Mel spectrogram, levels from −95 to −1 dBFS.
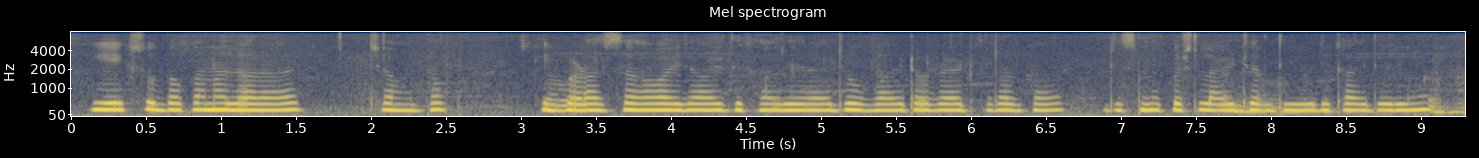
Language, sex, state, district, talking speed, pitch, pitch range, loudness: Hindi, female, Rajasthan, Churu, 195 wpm, 220 Hz, 215-225 Hz, -14 LUFS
